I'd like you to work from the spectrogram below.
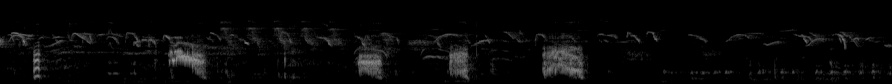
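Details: Country chickens feeding, giving loud rough clucks in irregular bursts roughly every two seconds over a steady backdrop of high, thin, arched chick peeps.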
